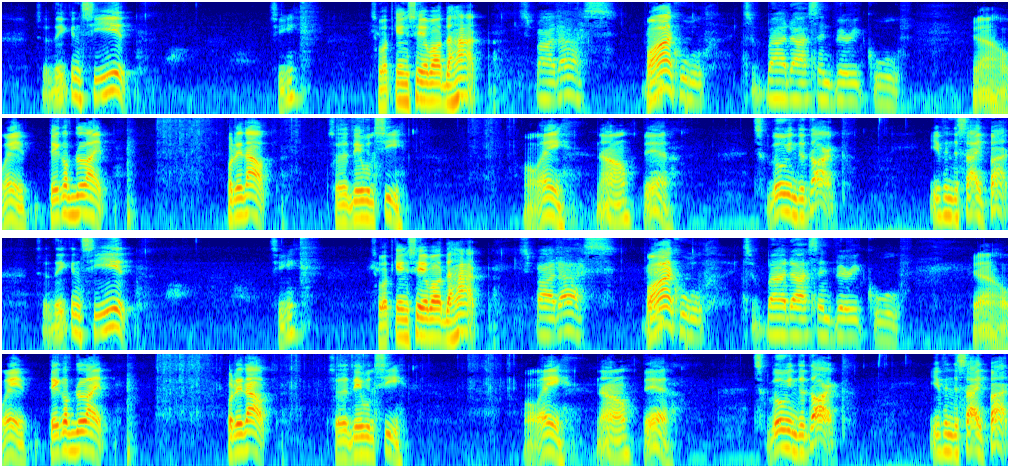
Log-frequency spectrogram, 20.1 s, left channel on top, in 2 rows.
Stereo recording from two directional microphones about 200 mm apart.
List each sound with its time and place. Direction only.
0.4 s speech: 10° left (ahead or behind)
2.7 s speech: 10° left (ahead or behind)
7.0 s speech: 5° left (ahead or behind)
9.7 s speech: 15° left (ahead or behind)
12.3 s speech: 15° left (ahead or behind)
15.2 s speech: 15° left (ahead or behind); by 20.1 s 5° right (ahead or behind)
